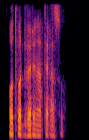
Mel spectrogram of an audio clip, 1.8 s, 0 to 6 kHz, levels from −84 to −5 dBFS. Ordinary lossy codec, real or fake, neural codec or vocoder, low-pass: AAC, 24 kbps; real; none; 5.4 kHz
